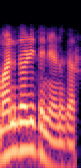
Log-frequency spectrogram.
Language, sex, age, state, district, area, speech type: Malayalam, male, 45-60, Kerala, Wayanad, rural, conversation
